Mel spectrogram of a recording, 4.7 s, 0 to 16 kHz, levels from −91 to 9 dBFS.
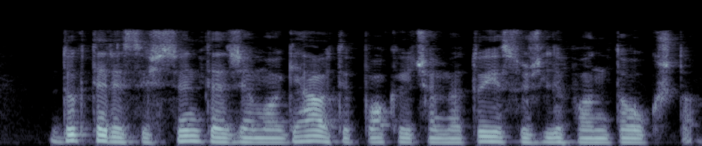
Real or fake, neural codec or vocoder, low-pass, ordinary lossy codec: real; none; 7.2 kHz; MP3, 64 kbps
